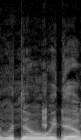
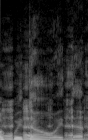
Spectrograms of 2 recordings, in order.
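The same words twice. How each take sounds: First: "We're doing what we do?" asked with a rising end; questioning tune. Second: "We doing what we do." with a falling end, a bit lower and softer; settled statement. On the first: Asking the therapist if it's the usual session, rising tune. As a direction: lift the final "do?" as a question. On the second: Answering his own question to the therapist, falling tune. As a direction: drop the final "do." flat and sure. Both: Retold or imitated. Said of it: "be like".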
